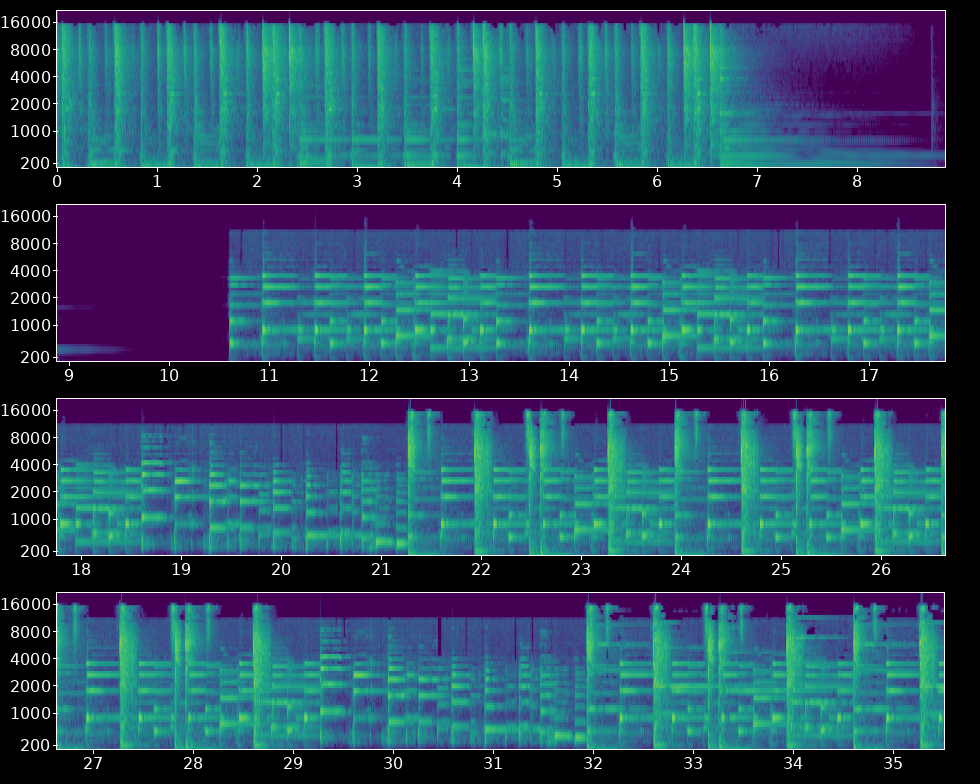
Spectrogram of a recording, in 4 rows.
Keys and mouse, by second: 1.0 alt+z, 1.3 shift+middle click, 2.1 alt+z, 3.1 right click, 3.2 g, 4.3 g, 6.6 right click, 7.1 shift+right click, 8.2 g, 9.0 shift+middle click, 10.2 g, 10.9 right click, 11.1 g, 11.8 shift+middle click, 12.8 g, 13.5 shift+middle click, 14.3 shift+middle click, 15.3 c, 16.2 g, 18.0 r, 20.2 right click, 20.4 g, 21.1 c, 22.0 g, 23.7 r, 24.8 shift+middle click, 25.6 right click, 25.9 g, 27.2 right click, 27.4 g, 28.0 middle click, 29.0 ctrl+r, 31.8 c, 32.6 g, 34.3 shift+middle drag, 34.9 shift+middle click.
